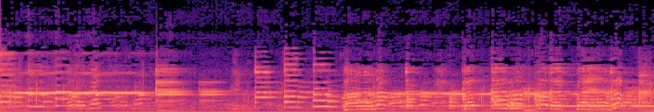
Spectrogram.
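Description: Several women's voices singing together in a high register, with almost no band behind them after the drums and bass stop at the start.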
